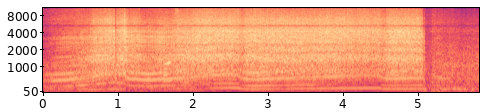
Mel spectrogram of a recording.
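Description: A 1000 HP street-tuned Nissan GT-R roars through a first-gear roll-on, its engine note climbing steadily in pitch, then dropping sharply as the gear changes, loud and close with no talking.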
